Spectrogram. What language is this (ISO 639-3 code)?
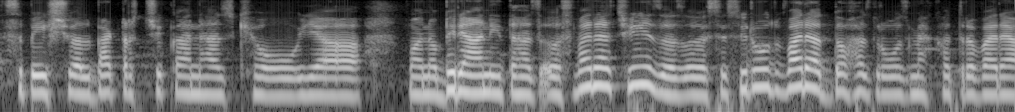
kas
